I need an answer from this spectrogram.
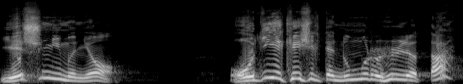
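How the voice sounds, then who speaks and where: A male pastor preaching a sermon, reading scripture slowly and solemnly, then asking the congregation questions and answering them himself. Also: big pitch swings. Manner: climbs to high, near-shouted emphasis.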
